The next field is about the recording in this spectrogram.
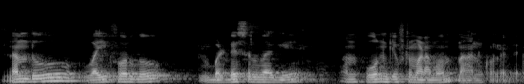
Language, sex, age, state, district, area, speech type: Kannada, male, 30-45, Karnataka, Gulbarga, urban, spontaneous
